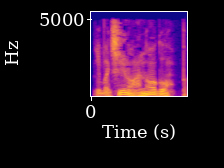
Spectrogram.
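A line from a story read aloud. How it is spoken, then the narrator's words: Growled. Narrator (Russian): прорычал тот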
